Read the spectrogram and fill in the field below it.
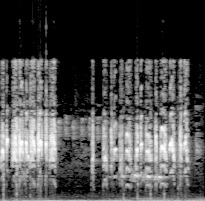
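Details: Agitated sogon, the ruby-cheeked sunbird, calling a male. A dense, high-pitched chittering burst, then a short gap before a second run of sharp, thin twittering notes.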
